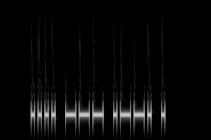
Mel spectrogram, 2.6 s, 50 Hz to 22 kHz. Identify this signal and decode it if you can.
Morse code, heard as a keyed tone, about 28 wpm, 700 Hz. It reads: HOPE
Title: Sentences from Top 1000 Words - New Word Drill - 28wpm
